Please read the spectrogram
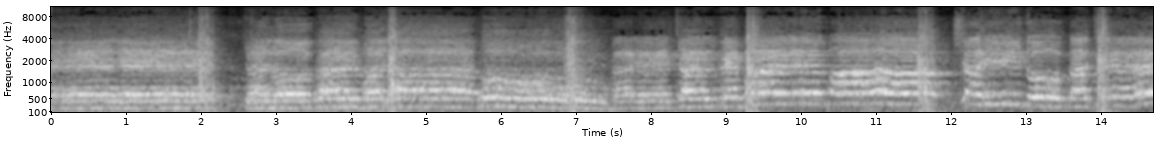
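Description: A group of men chanting a nauha, a Shia lament, in unison. Sharp collective chest-beats (matam) come about every two and a half seconds.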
